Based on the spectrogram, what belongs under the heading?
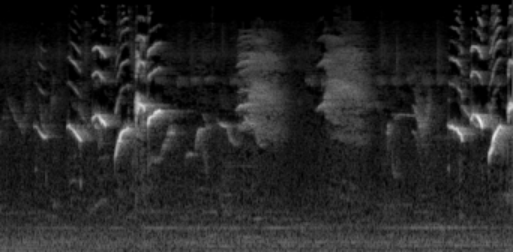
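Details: Oriental magpie-robin (kacer) song used as a lure to provoke a reply, in a stressed fighting style: bursts of loud whistled and sweeping notes at the start and end, with softer buzzy rasping phrases in between.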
